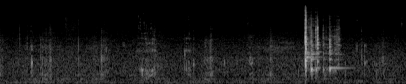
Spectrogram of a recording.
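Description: Faint small sounds as a drink is sipped from a stainless-steel camp cup. About three seconds in comes a sharp metallic clink that rings briefly.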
